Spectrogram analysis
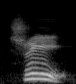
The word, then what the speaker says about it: শ্রী: তার মানে এটার উচ্চারণটা কি হবে? শ্রী। শ্রী উচ্চারণটা করতে পারলে আপনাদের তালব্য স্বর উচ্চারণ সঠিক হবে, শ্রী, শ্রী, শ্রী, ঠিক আছে?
